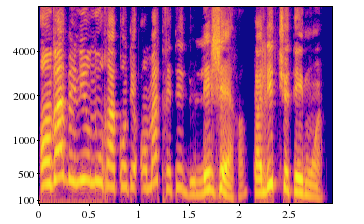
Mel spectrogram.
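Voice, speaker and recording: Emphatic high-voiced woman commentator. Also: big pitch swings, very fast, dry recording, studio quality. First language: German. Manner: emphatic, repeats words, stammers on restarts. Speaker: online commentator. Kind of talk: heated live commentary.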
